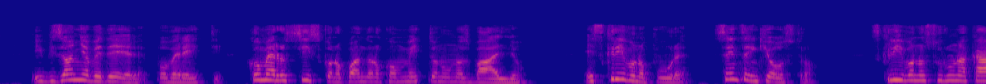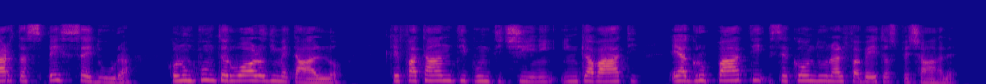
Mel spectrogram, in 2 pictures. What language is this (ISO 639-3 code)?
ita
